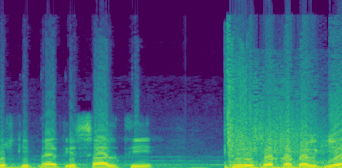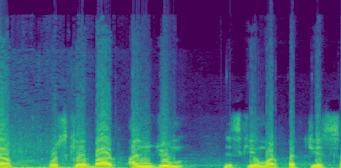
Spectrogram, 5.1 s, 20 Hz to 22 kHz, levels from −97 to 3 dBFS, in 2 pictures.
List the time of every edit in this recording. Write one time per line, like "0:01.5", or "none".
0:01.4
0:04.2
